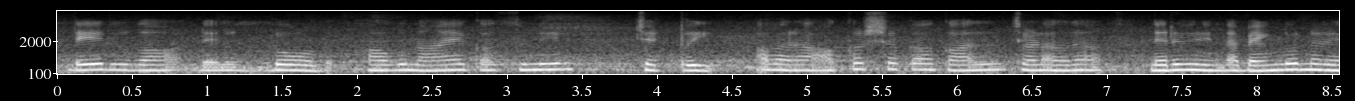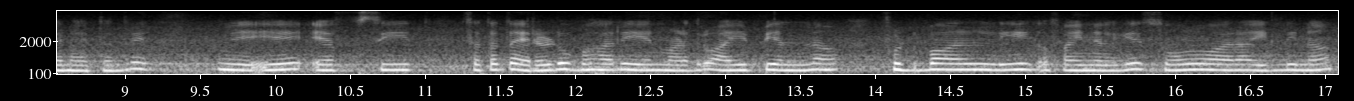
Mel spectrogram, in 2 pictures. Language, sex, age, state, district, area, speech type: Kannada, female, 18-30, Karnataka, Bellary, rural, spontaneous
